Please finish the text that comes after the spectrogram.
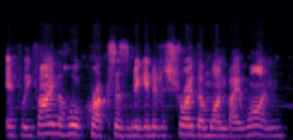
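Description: A woman's voice: medium pitch, level tone, brisk, bright, forceful tone, lightly acted. A woman reading the part of a loyal, blunt British teenage boy wizard at a table read on a video call. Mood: earnest. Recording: muffled lo-fi video call audio.

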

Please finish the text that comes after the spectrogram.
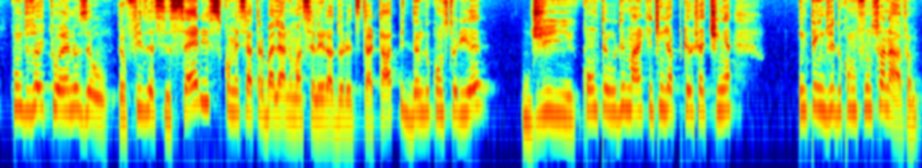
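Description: A man's voice: high voice, darkish tone. A young man in his twenties with a Brazilian accent, chatting informally and with slang as a podcast guest, close on a studio mic. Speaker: podcast guest, filmmaker and content entrepreneur. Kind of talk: casual interview chat, personal storytelling. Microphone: close studio mic on boom arm.

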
